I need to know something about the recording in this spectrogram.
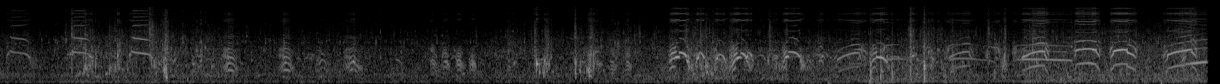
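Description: Gulls call with sharp, repeated cries.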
